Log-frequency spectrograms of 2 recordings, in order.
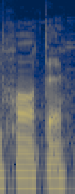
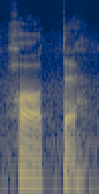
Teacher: the T was held for longer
